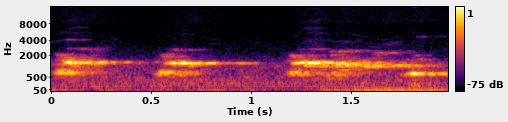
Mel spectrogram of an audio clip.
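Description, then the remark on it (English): A dog barks in a few quick bursts, the last one stretched into a longer, whiny yelp, with no one talking. “Maybe that dog that's barking in the background.”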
